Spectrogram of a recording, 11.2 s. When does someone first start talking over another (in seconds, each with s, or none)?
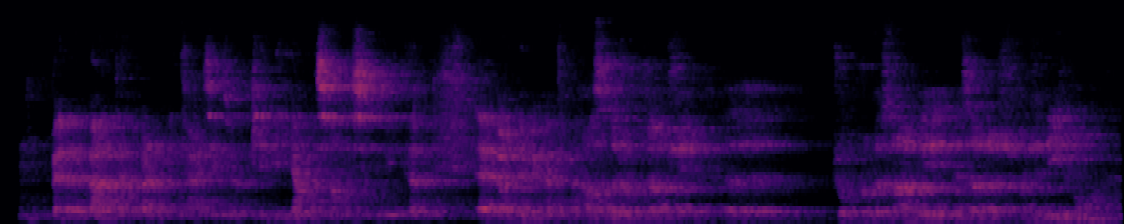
none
